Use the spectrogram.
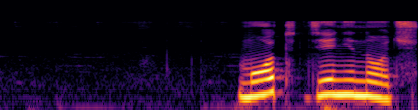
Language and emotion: Russian, neutral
